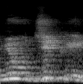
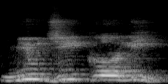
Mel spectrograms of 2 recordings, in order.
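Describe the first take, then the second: First: The vowel before the final -ly is silent. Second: The vowel before the final -ly is pronounced. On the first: The speaker calls it right. "म्युझिकली म्हणजे एचा उच्चार होत नाही" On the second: The speaker calls it wrong. "तर चुकीचं होईल ते"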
